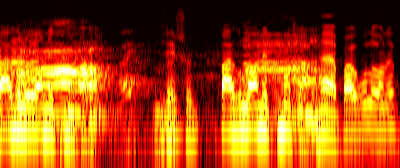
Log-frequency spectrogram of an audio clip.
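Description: Cattle mooing: one long, loud moo through the first second, with more calling a little after two seconds in.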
